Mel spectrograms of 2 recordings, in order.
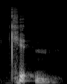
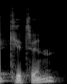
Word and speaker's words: kitten: it to the N example kitten you can say kitten but most people say kitten you do the stop te kit you don't release and then you fall to an nend K when you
